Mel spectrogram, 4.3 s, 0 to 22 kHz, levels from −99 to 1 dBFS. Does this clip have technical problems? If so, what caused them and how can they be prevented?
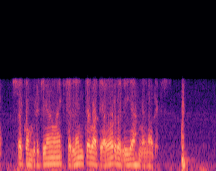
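Yes. Throughout, the speech sounds rough, muffled and warbly, with nothing above 3.8 kHz. This is tandem speech coding: G.726, then GSM full rate, the second re-encoding the first's degraded output. Keeping one codec end to end, with transcoder-free operation between networks, prevents this.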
